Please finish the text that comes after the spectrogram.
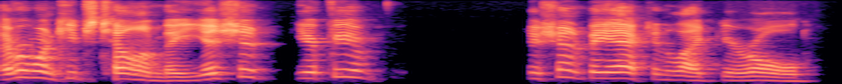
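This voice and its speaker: A man in his mid-twenties co-hosting a casual livestream chat with deadpan trolling jokes. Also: sits high, moderate pace. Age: 20s. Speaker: podcast co-host.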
